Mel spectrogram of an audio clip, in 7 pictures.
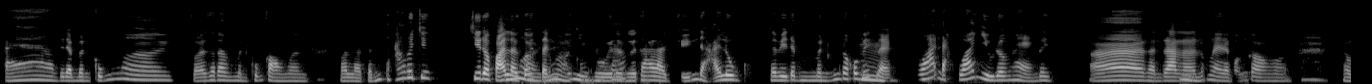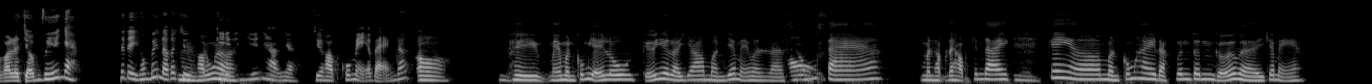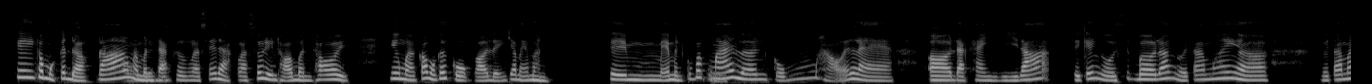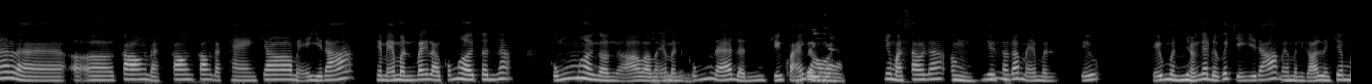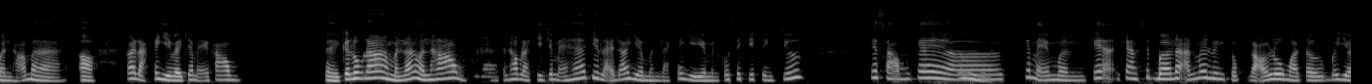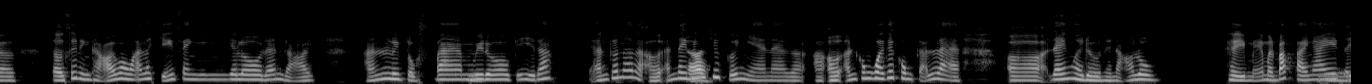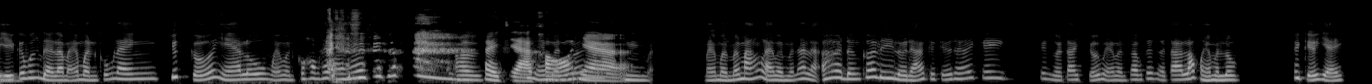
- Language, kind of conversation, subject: Vietnamese, podcast, Bạn có thể kể về lần bạn gặp lừa đảo trực tuyến và bài học bạn rút ra từ đó không?
- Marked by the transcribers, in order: tapping; other background noise; unintelligible speech; in English: "spam"; laugh; laughing while speaking: "Ừ"; in English: "lóc"; "block" said as "lóc"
